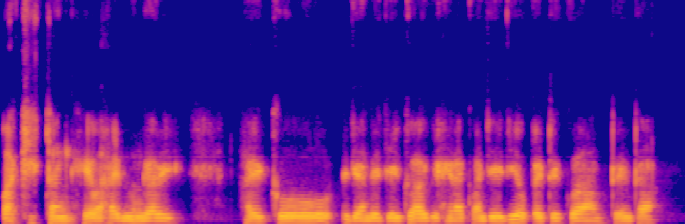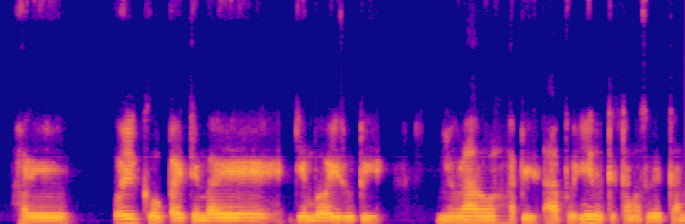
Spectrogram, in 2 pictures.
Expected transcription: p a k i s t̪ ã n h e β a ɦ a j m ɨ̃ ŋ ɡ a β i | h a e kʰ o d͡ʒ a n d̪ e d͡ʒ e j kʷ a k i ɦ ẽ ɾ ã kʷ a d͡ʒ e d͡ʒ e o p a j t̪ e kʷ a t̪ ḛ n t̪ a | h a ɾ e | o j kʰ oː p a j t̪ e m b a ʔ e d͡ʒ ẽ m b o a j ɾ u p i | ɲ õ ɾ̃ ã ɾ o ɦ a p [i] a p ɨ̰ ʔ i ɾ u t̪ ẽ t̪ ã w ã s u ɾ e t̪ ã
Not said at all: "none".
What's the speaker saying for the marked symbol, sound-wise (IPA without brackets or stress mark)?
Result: i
